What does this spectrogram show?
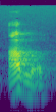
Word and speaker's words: hablo: When you say habló, you're saying he or she spoke. If you're saying hablo, I speak. So that accent on the O is very important to use in the preterite.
